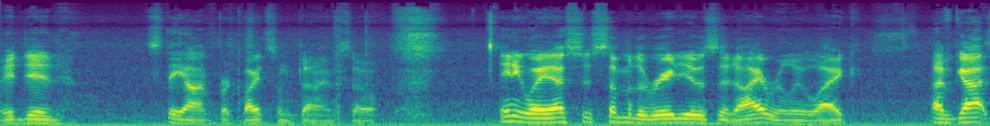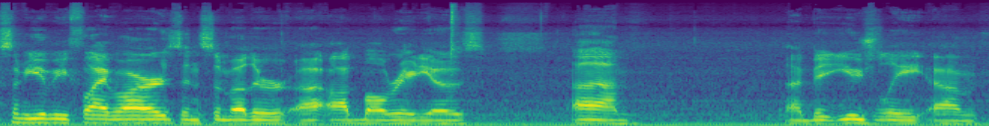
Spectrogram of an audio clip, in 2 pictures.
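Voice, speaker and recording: A man giving casual, rambling, unscripted product talk as a video host, with a hesitant, halting delivery. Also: fairly low pitch, a bit bright, slight background noise. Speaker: hobbyist video host reviewing handheld radios.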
